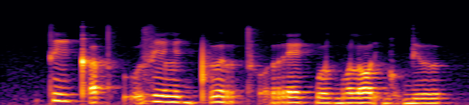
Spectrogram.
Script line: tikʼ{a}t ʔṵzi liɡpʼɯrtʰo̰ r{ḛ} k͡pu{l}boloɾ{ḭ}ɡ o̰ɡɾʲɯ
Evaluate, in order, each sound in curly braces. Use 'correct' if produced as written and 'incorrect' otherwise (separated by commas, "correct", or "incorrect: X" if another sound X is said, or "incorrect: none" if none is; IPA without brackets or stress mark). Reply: incorrect: ʌ, incorrect: e, correct, correct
